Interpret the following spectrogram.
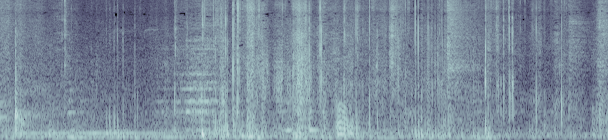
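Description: Wooden knocks, scrapes and rustling as a long cedar four-by-four post is handled and shifted around, with sharper knocks about two and three and a half seconds in.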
